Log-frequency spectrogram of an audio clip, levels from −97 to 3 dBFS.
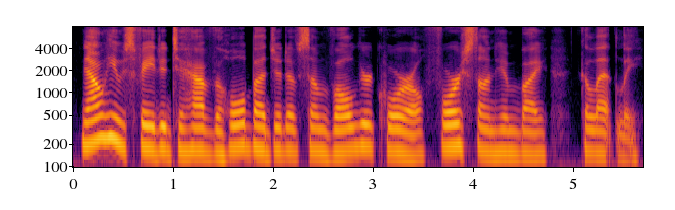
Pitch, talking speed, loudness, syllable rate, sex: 170 Hz, 190 wpm, -20 LUFS, 5.0 syllables/s, female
